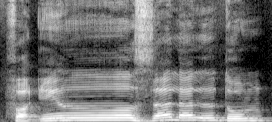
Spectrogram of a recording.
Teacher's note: اس میں زا جو ہے حروف صفیریہ میں سے ہے، اس لیے زا پر سیٹی کی آواز پیدا ہوگی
